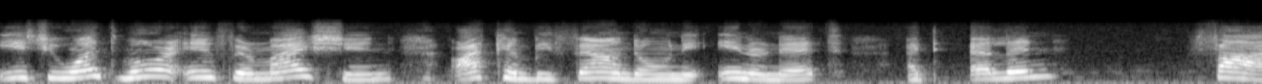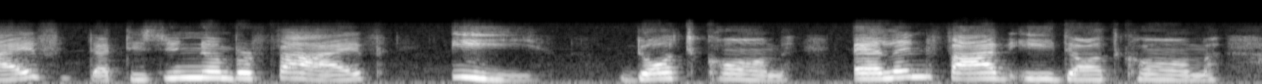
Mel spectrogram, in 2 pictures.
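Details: Rare foreign accent syndrome at six months after onset, with the accent still present despite her working on it; foreign accent syndrome.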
